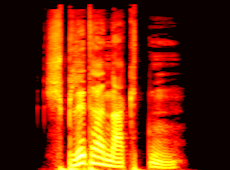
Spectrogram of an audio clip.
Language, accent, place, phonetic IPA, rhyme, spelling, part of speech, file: German, Germany, Berlin, [ˈʃplɪtɐˌnaktn̩], -aktn̩, splitternackten, adjective, De-splitternackten.ogg
- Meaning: inflection of splitternackt: 1. strong genitive masculine/neuter singular 2. weak/mixed genitive/dative all-gender singular 3. strong/weak/mixed accusative masculine singular 4. strong dative plural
